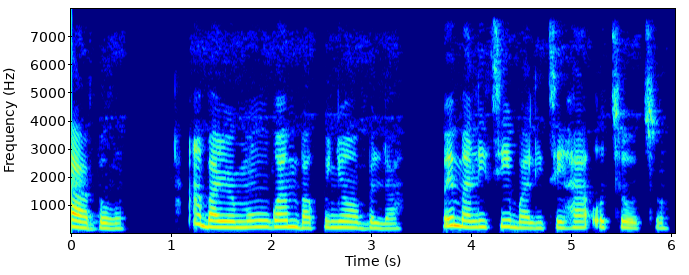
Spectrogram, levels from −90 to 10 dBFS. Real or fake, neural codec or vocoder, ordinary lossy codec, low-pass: real; none; none; none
